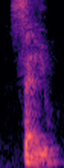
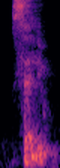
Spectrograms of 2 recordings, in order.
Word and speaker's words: salut: And another word for hi in French is salut.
